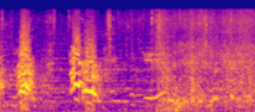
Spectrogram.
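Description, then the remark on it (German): A dog barks twice, loud, in quick succession, then lets out a softer, drawn-out whine against a faint noisy background. “Und ich sag mal so, sogar mein Hund mag es hier.”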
